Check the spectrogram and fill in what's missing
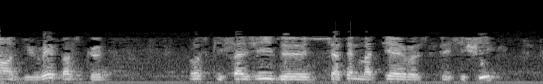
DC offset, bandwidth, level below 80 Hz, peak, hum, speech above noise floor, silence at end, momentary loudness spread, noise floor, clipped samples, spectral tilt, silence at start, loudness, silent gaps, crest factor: under 0.1%; 4.9 kHz; -42 dBFS; 0 dBFS; none; 20 dB; 0 s; 8 LU; -34 dBFS; under 0.1%; -8 dB/octave; 0 s; -14 LUFS; none; 14 dB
